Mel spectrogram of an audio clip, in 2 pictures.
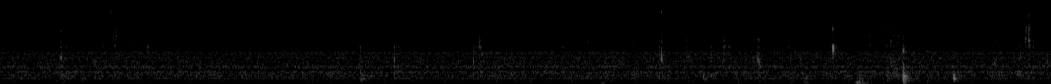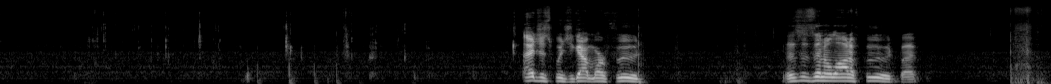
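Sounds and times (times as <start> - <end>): low room hum: 0.0 - 21.0
person chewing crunchy food: 0.2 - 15.7.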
